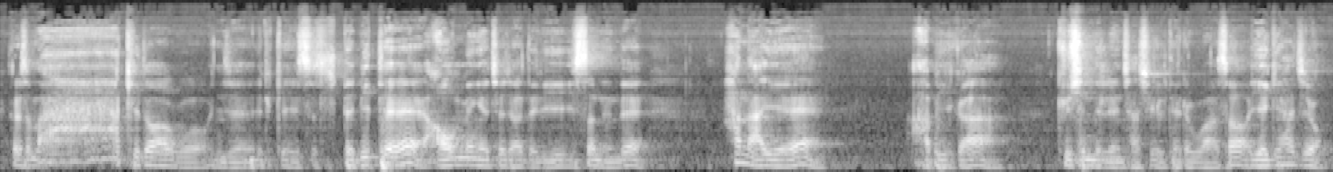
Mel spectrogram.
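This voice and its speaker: A middle-aged male senior pastor preaching a sermon in a church. He swings between loud, rising exhortation and low, quiet asides, asks the congregation questions and acts out voices from the Bible. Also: normal speed, slight background noise. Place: church sanctuary.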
